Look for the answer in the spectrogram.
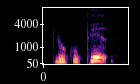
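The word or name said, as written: LOGOPÆDER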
